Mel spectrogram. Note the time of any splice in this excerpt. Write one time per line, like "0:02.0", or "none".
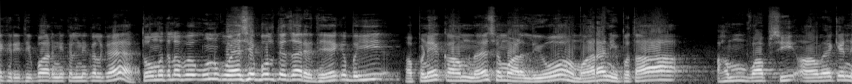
0:01.4
0:04.0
